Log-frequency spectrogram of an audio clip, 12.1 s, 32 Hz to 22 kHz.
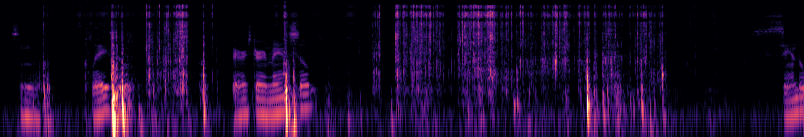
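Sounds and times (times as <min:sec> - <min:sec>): packaging crinkling and rustling: 0:01.3 - 0:03.3, 0:04.2 - 0:10.8.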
